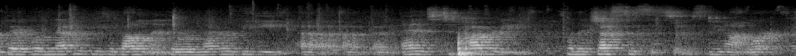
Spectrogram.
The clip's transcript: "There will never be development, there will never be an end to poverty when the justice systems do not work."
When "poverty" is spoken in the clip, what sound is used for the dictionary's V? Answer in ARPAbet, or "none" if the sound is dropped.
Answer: V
